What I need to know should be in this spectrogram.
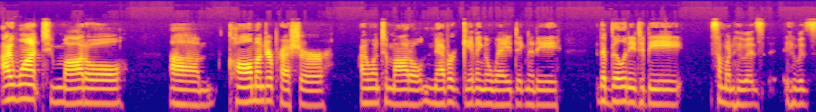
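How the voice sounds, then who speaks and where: A woman's fairly low voice, flat and monotone, at a moderate pace. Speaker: psychologist. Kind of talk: casual chat. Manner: loud.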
